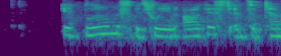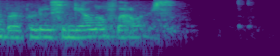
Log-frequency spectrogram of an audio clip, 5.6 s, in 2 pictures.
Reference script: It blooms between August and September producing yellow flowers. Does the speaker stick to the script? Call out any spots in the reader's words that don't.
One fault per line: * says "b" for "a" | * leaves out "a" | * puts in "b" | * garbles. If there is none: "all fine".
all fine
